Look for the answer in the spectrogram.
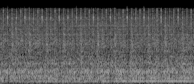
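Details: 2005 Hyundai Elantra idling just after the timing belt was tightened: sharp, even ticking knocks about six a second over the idle, louder than before; a rhythmic engine knock whose source isn't pinned down.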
